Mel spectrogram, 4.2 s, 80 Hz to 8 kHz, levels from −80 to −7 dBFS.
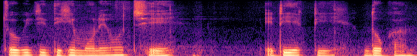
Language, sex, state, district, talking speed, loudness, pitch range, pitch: Bengali, male, West Bengal, Alipurduar, 115 wpm, -16 LUFS, 120-135 Hz, 125 Hz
